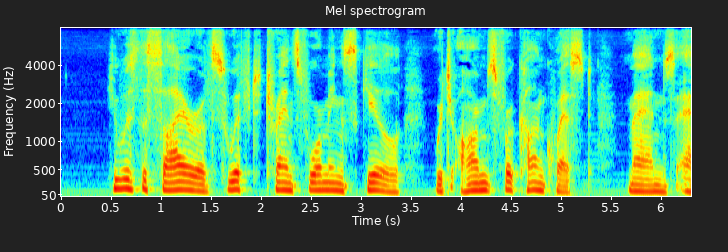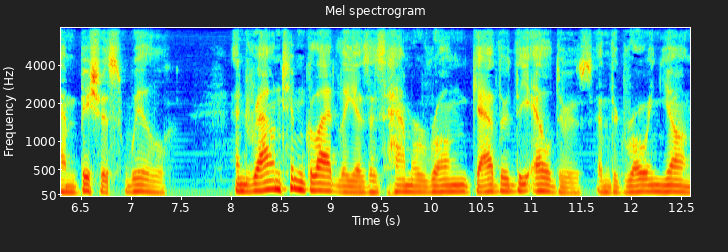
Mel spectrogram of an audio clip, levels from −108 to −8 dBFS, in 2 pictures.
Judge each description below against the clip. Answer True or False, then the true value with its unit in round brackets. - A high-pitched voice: False (115 Hz)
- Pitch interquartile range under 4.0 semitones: False (4.5 semitones)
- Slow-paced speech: False (145 wpm)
